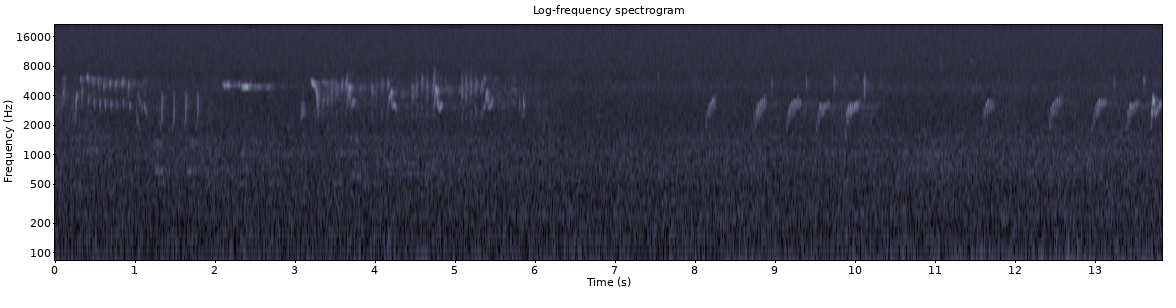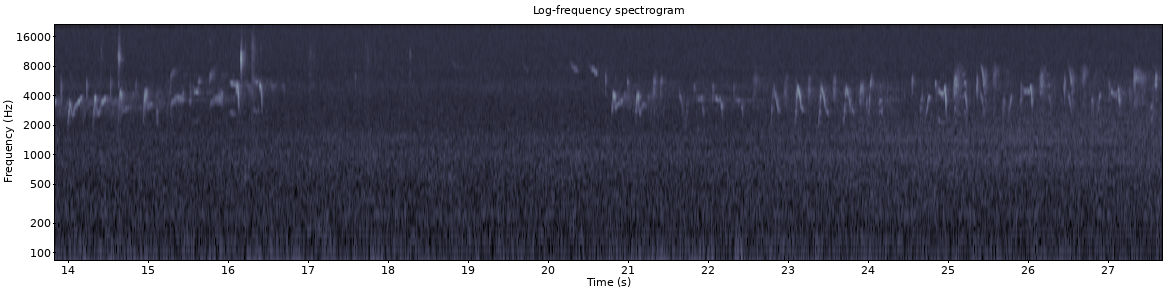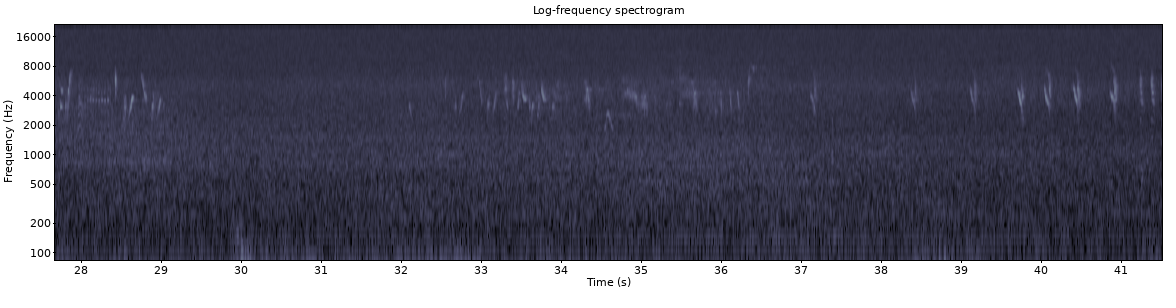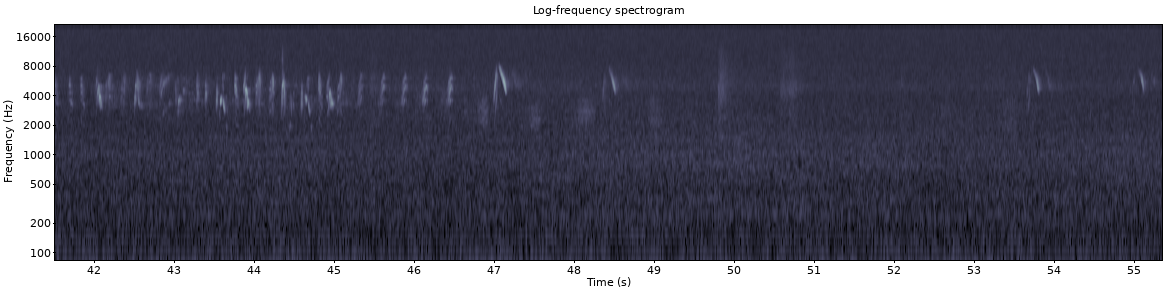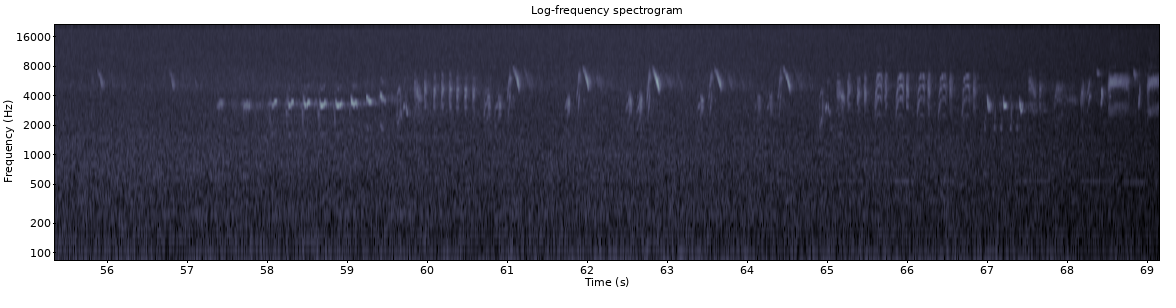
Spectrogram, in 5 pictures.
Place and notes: Poznan, balcony - night bird conversation
two birds engrossed in conversation late at night. the pattern very intricate, almost without repetitions. lots of hiss due to high amp gain unfortunately choking the space that was present.
25 May 2014, ~03:00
